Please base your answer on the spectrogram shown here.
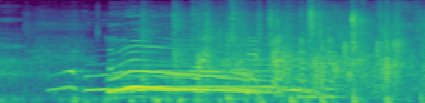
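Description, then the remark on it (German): A dog at a bar lets out a single long, drawn-out bark that stretches into a wavering howl, loud over a busy crowd murmur with scattered clicks and claps, as a reading celebrating the third anniversary of Drama Carbonara begins. “Ah, also nachdem wir jetzt von den Kirchenglocken eingeläutet wurden und von dem Hund an der Bar eingebellt, äh, ist es Zeit für das Fest, für die Lesung zum dritten Jubiläum von Drama Carbonara.”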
